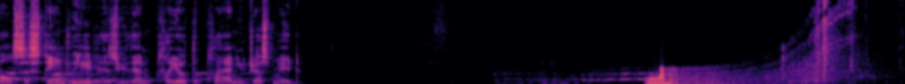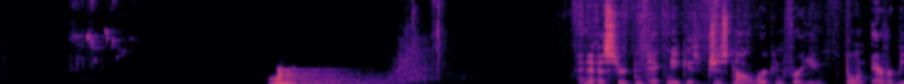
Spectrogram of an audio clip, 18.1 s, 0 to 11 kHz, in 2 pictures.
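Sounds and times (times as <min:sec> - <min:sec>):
rising whoosh: 0:05.8 - 0:08.9.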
